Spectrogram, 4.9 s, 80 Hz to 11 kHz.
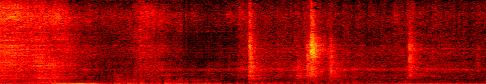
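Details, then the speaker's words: BMW E92 drift car with a swapped-in V8, tuned: sharp blip climbing then dropping back to a deep, even burbling idle with clean throttle response; healthy V8 revving. "Jesus, how beautiful that sounds. That's the only reason I could put a V8 in, just for that sound."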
